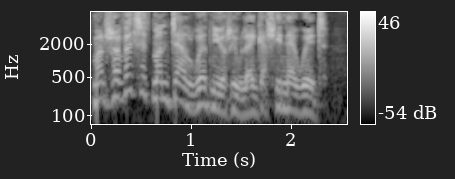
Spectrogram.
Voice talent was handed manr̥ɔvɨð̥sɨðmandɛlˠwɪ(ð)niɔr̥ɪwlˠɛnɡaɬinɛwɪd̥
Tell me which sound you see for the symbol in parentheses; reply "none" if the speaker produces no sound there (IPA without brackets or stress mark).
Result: ð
